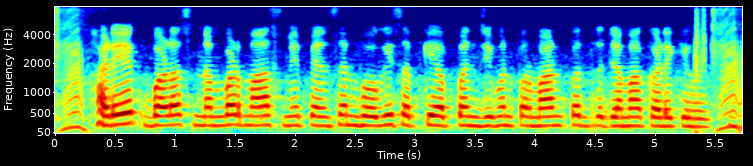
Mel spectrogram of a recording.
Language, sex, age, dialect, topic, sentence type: Magahi, male, 18-24, Western, banking, statement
